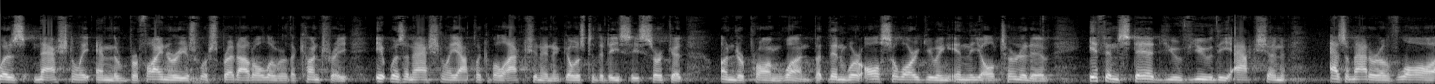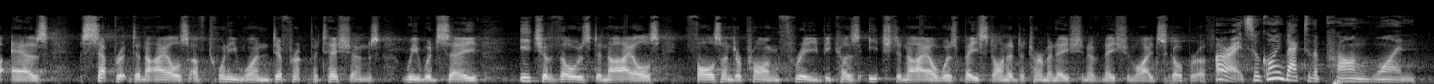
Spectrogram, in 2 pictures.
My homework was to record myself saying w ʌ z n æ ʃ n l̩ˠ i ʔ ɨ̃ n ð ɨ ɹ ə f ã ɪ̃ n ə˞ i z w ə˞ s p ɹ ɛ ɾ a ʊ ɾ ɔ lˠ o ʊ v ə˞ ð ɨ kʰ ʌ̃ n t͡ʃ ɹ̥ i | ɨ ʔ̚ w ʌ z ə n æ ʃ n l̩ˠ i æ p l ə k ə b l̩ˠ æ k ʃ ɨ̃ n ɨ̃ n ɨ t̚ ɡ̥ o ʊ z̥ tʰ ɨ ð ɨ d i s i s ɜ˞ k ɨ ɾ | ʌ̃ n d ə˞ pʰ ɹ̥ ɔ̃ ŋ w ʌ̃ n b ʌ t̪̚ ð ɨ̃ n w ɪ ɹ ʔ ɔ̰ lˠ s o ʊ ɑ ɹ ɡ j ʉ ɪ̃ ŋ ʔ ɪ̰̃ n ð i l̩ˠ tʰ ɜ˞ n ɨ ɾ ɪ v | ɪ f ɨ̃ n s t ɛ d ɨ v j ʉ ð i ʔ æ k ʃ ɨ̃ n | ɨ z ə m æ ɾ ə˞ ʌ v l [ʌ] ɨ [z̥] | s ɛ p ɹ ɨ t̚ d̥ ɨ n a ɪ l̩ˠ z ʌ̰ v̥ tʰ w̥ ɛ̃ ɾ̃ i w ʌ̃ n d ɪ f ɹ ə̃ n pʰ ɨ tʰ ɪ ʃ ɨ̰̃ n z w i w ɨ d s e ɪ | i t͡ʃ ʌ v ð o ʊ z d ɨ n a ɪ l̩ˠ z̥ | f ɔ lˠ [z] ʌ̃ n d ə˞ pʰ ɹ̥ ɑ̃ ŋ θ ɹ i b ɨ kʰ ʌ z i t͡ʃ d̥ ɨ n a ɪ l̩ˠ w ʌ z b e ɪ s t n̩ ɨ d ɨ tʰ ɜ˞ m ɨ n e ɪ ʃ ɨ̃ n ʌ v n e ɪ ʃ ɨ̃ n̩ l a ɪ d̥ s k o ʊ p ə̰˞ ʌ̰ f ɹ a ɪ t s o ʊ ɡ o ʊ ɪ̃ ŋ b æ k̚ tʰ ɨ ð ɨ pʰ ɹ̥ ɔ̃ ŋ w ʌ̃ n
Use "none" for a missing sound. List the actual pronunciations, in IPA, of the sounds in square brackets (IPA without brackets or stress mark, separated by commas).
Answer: ɔ, z̥, z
